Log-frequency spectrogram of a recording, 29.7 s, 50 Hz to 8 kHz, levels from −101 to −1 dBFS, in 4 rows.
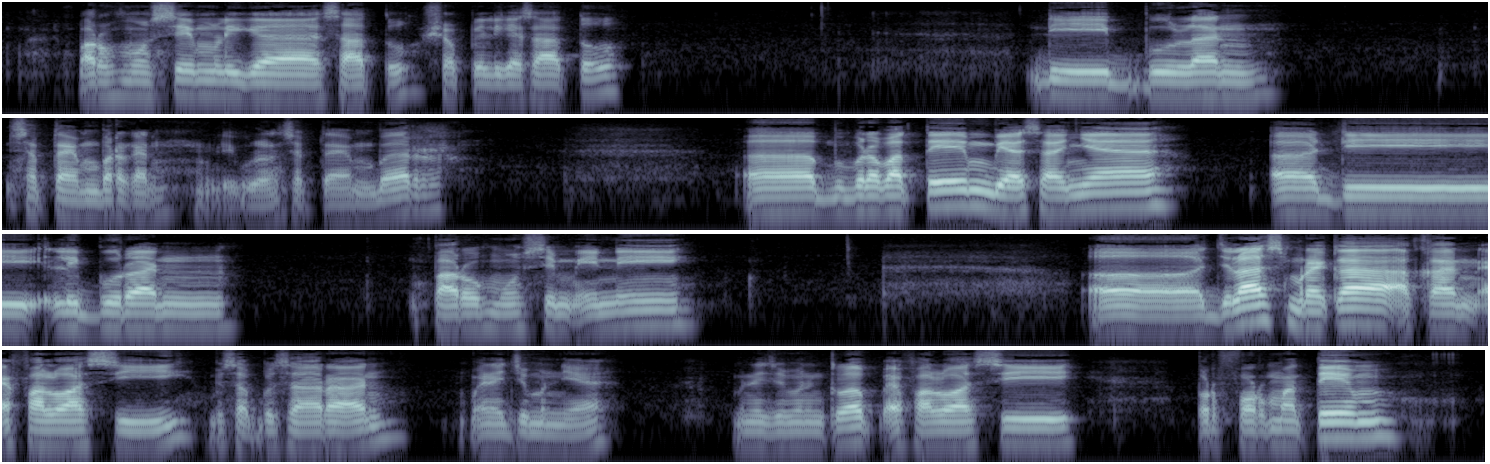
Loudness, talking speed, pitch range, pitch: -26 LUFS, 65 wpm, 110-135 Hz, 115 Hz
